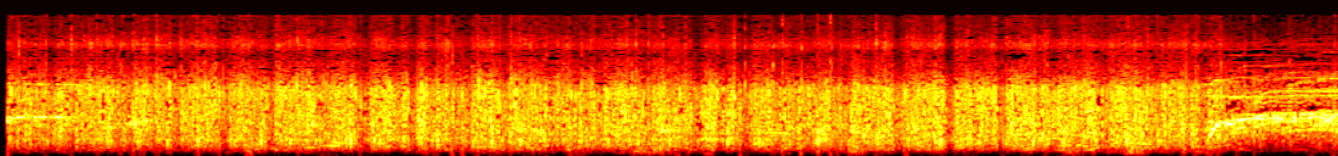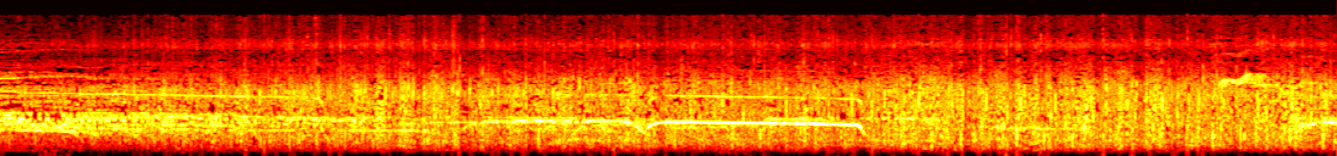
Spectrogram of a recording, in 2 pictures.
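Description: Audience applauding in a hall. About halfway through the clapping thins and voices come through, with long held calls that are the loudest part. The applause builds again near the end.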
